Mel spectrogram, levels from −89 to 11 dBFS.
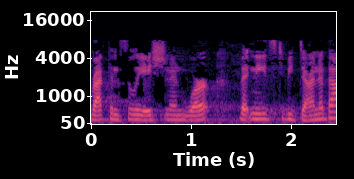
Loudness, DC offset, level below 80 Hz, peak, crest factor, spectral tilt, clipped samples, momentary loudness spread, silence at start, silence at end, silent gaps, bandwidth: -29 LUFS; under 0.1%; -58 dBFS; -10 dBFS; 20 dB; -4.5 dB/octave; under 0.1%; 4 LU; 0 s; 0 s; none; 8 kHz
